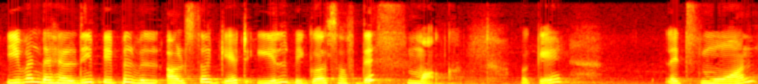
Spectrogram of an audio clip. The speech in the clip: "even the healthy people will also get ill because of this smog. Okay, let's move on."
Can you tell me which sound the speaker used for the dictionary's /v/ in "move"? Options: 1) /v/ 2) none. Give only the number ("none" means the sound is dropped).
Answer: 2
